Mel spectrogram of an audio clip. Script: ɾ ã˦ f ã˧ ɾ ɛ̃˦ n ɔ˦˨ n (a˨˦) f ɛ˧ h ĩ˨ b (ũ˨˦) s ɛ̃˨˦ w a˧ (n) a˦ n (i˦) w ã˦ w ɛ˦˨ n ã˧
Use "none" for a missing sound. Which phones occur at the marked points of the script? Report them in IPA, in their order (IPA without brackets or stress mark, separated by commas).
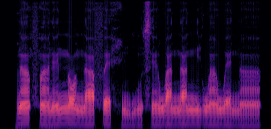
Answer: a˨˦, ũ˨, n, i˦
